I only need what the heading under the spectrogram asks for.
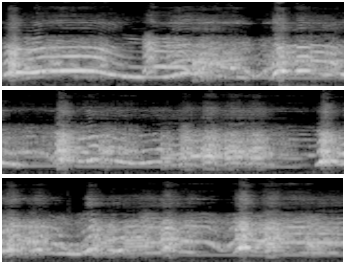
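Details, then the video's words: Siberian Husky howling in a series of drawn-out, wavering tones with rising and falling pitch, several voices overlapping and restarting every couple of seconds, some breaking into yips near the end. "#howlingdog #siberianhusky"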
